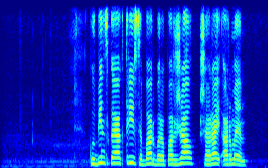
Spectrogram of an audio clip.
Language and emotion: Russian, neutral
